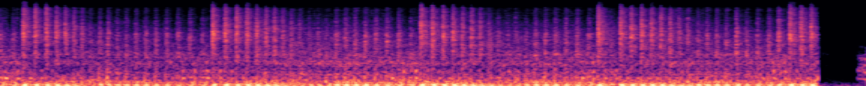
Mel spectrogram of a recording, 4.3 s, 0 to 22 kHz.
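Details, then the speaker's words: Troy-Bilt Storm 2410 snowblower in for service a second time, started with choke, throttle and prime: rough single-cylinder note swelling and sagging about once a second, hunting and surging; carburetor/fuel system suspected. "it came in yesterday and it is running rough it's hunting it's surging i'm guessing fuel system carburetor"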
